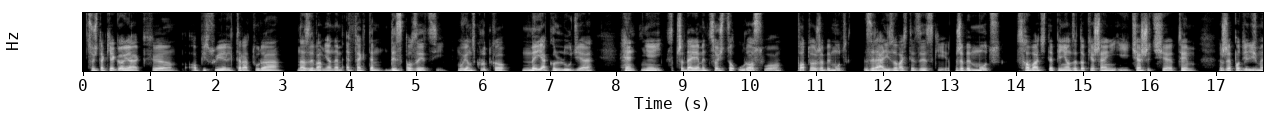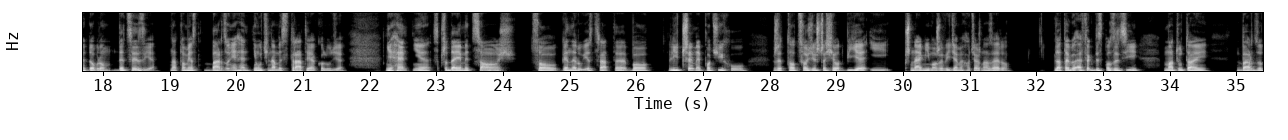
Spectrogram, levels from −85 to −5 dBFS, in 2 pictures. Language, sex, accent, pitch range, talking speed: Polish, male, native, 120-135 Hz, 130 wpm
